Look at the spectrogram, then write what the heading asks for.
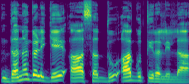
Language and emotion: Kannada, neutral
